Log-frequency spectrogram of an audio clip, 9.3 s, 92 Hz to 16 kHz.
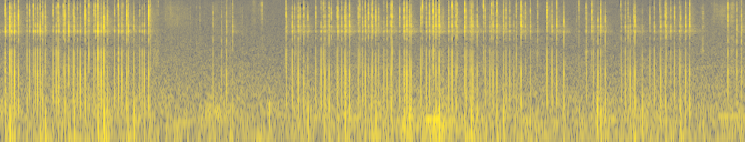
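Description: A small whole brown hen's egg, held between fingers, is tapped and scratched with long painted fingernails. Dense bursts of quick, bright clicks and scrapes run from the start, pause into near quiet from about 2 to 3.5 seconds, then resume steadily to the end.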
